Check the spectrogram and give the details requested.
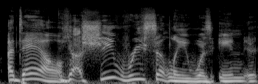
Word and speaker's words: Adele: are saying that uh the way that we say Adele is incorrect it's a Dale yeah she recently was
